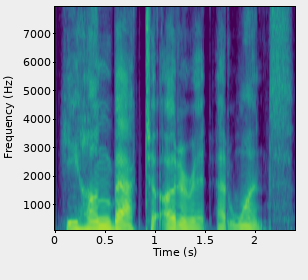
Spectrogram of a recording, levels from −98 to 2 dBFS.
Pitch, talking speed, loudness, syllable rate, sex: 155 Hz, 200 wpm, -18 LUFS, 4.1 syllables/s, male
